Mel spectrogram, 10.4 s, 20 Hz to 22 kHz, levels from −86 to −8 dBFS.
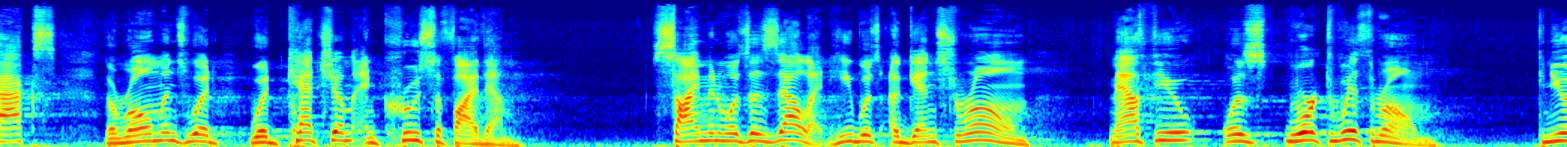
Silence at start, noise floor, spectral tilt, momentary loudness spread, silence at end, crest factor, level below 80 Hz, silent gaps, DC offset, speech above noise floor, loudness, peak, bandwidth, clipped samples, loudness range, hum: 0 s; -51 dBFS; -5 dB/octave; 11 LU; 0 s; 18 dB; -38 dBFS; none; under 0.1%; 29 dB; -23 LUFS; -4 dBFS; 20 kHz; under 0.1%; 1 LU; none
